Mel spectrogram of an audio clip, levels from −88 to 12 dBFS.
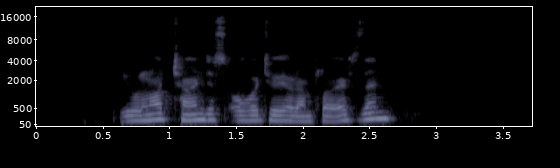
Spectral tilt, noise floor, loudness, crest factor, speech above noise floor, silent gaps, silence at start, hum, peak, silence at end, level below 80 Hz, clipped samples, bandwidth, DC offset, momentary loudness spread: -6.5 dB/octave; under -90 dBFS; -44 LUFS; 18 dB; over 47 dB; none; 0.65 s; none; -28 dBFS; 1.05 s; -82 dBFS; under 0.1%; 16 kHz; under 0.1%; 5 LU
